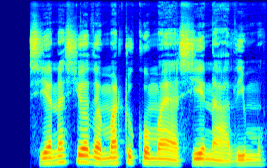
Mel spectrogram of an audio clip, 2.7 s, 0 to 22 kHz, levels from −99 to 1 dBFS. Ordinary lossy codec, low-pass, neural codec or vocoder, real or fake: none; none; none; real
